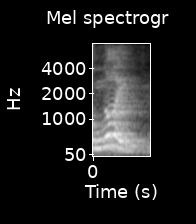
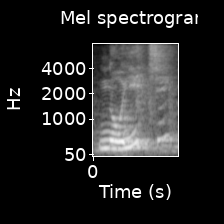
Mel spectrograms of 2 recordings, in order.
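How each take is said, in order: First: "noi" loud as one falling syllable, stress on the o; correct diphthong. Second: "noite" drawn out with the stress pushed onto a rising i; wrong stress. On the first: Teacher offering the right option, correct diphthong. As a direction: hit the o in "noi" and glide into i. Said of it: "Não é noite? Noi". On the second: Teacher testing the class with a false option, wrong stress. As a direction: stretch "noite" as no-I-te, lifting the i. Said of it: "É só pronunciar, não gritar". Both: Shown as a demonstration.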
